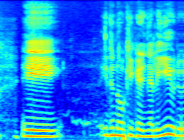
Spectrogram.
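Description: A woman's voice over a microphone: a short held vowel on one steady pitch, a brief pause, then more words.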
